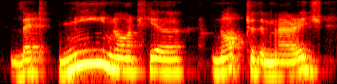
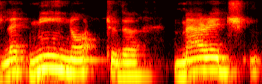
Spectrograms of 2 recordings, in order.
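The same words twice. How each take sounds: First: "Let me not" with me leaned on, slowly; stress on me. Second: Slow "Let me not to the marriage" with me leaned on; slowly weight me in the line; stress on me. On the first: Lecturer reading the line to show stress on me. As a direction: lean on me in the iambic line. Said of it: "the iambic pentameter forces an emphasis on me". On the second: Lecturer demonstrating the stress on me. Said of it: "The stressed syllables are me". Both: Shown as a demonstration.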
